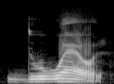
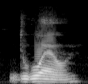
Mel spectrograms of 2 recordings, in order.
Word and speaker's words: dwell: Es la combinación de la D y la W. Están sonando las dos consonantes. Esta, recordemos que se pronuncia W, W. No es WA con la U y la A, no. Esa es una aproximación que nos dan a los hispanos, porque el sonido wah de la W no existe en español.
